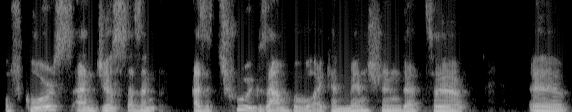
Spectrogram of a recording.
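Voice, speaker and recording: Halting Persian-accented man, higher voice. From Iran. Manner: halting, many fillers and restarts. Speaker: documentary filmmaker, guest. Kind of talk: interview answers.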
